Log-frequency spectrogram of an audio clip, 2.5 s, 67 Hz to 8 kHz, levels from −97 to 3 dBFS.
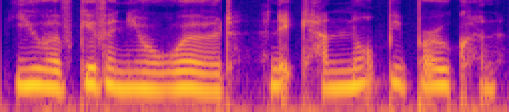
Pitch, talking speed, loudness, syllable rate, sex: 200 Hz, 235 wpm, -17 LUFS, 5.6 syllables/s, female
